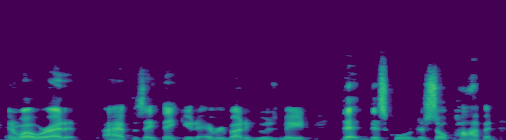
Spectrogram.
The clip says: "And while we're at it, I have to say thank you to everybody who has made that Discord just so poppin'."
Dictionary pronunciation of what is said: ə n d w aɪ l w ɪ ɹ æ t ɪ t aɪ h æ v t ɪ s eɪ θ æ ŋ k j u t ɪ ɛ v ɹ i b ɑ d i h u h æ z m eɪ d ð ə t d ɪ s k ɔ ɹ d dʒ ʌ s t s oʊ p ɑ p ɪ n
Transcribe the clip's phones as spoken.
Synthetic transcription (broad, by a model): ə n w aɪ l w ɪ ɹ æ t ɪ t aɪ h æ f t ɪ s eɪ θ æ ŋ k j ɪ t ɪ ɛ v ɹ i b ɑ d i h u z m eɪ d ð ə t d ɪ s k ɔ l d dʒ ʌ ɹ s oʊ p ɑ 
